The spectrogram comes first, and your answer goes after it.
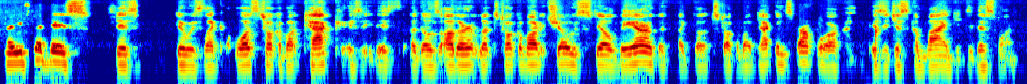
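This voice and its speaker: A man's voice: fairly high pitch, steady tone, moderate pace, a little mellow, poor audio. A man in his forties, a guest in a casual chat, hesitant and often repeating his words. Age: 40s.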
